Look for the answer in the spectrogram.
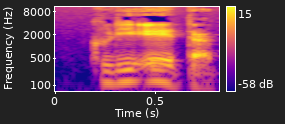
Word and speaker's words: creator: creator とか言ってます。カタカナで。そうじゃダメです。 R の発音だから、ベロが下に落ちて、喉の奥が相手に見えるような感じの発音にしないといけません。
